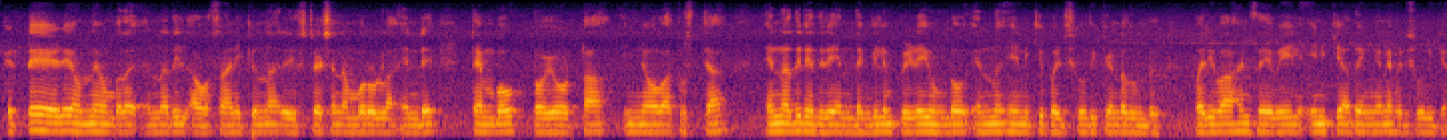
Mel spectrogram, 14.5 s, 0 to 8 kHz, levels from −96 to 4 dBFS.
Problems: none marked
